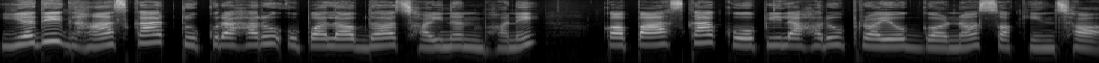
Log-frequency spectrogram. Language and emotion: Nepali, neutral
